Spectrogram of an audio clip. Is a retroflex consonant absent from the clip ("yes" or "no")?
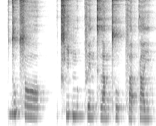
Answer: yes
